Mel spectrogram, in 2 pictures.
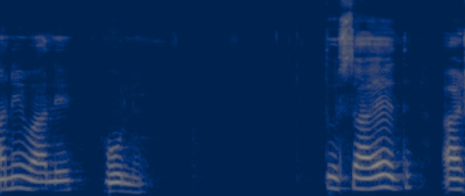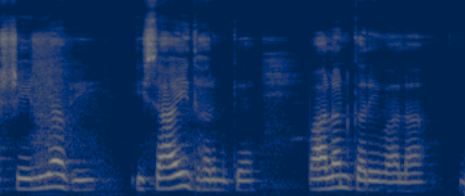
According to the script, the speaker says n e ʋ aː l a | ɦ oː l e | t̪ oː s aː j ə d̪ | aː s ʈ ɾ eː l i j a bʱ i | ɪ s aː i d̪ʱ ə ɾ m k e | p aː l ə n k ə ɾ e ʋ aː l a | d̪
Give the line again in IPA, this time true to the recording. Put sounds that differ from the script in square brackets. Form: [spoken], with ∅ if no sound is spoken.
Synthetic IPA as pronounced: n e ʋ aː l [e] | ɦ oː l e | t̪ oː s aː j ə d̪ | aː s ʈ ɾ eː l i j a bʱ i | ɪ s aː i d̪ʱ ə ɾ m k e | p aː l ə n k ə ɾ e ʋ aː l a | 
